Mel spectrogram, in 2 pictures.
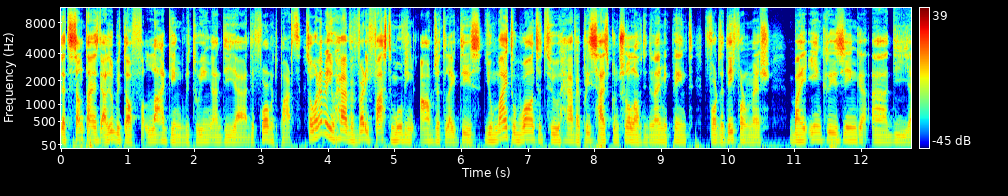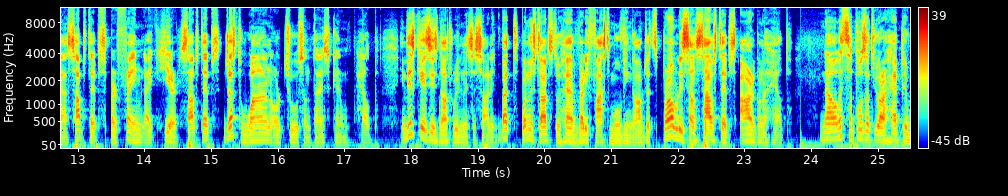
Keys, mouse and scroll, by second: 3.4 space, 4.5 click, 6.1 space, 6.6 g, 8.6 space, 9.5 alt+shift+z, 9.5 click, 10.0 g, 11.4 click, 15.3 click, 19.4 click, 19.6 click, 19.6 space, 19.8 space, 20.4 space, 20.7 g.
